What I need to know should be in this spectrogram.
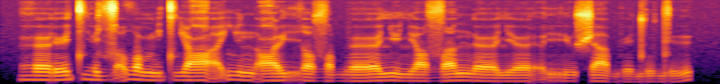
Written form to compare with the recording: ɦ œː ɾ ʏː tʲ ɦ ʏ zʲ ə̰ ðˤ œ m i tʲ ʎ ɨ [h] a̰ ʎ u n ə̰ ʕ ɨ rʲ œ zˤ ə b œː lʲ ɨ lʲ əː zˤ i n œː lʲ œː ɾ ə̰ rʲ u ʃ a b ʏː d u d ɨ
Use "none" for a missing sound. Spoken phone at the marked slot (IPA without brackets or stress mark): ʕ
